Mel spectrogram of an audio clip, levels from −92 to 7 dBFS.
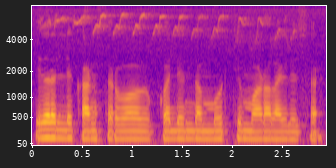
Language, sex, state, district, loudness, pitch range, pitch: Kannada, male, Karnataka, Koppal, -18 LUFS, 115-120 Hz, 120 Hz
